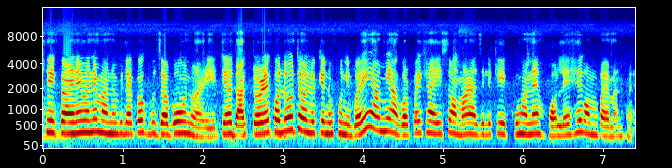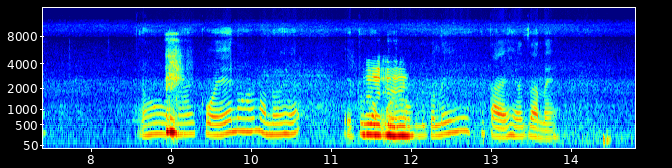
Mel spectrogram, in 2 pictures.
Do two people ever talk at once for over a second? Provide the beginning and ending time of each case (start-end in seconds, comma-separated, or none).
none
